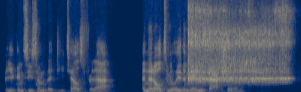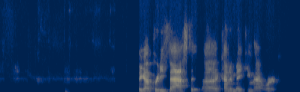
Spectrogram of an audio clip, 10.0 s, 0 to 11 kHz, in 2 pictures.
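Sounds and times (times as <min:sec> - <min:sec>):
power drill boring into stone: 0:03.1 - 0:05.0.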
